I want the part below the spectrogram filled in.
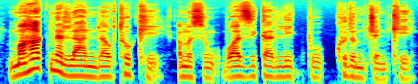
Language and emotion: Manipuri, neutral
